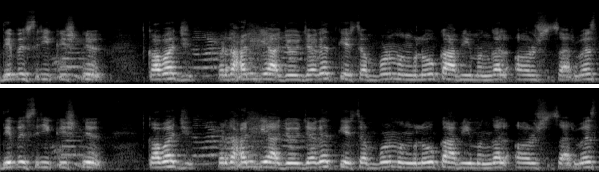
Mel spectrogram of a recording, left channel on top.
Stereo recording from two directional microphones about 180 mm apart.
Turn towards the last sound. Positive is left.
turn(degrees=-50)  # may be behind; listen again after turning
